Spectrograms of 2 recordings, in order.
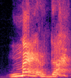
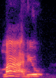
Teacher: forse per l'enfasi con cui si dice questa parola, si pronuncia con la M doppia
